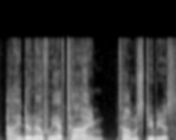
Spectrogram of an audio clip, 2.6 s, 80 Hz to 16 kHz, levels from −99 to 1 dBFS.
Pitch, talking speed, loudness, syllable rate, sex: 135 Hz, 225 wpm, -17 LUFS, 4.9 syllables/s, male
